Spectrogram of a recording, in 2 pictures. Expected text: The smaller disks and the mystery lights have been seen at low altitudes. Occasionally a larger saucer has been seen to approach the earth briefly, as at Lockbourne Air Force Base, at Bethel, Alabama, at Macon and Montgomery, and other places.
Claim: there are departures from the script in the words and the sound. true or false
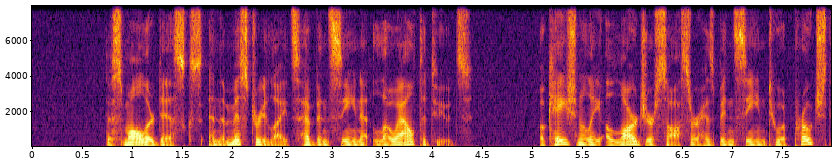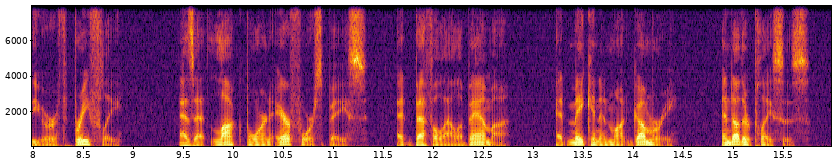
false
